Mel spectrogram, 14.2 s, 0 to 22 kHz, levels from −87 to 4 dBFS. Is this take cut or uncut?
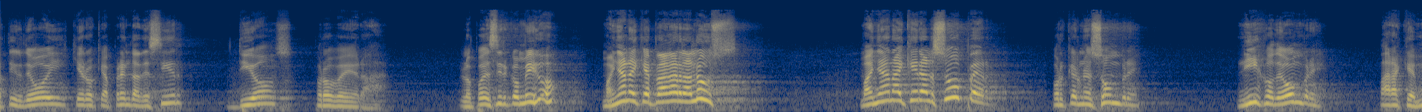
cut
